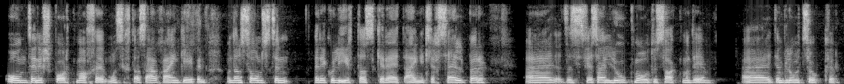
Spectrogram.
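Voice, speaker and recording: Gravelly-voiced man, hesitant. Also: fairly high pitch, monotone, moderate pace, a little mellow. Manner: hesitant, many fillers. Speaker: guest. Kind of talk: casual interview chat.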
